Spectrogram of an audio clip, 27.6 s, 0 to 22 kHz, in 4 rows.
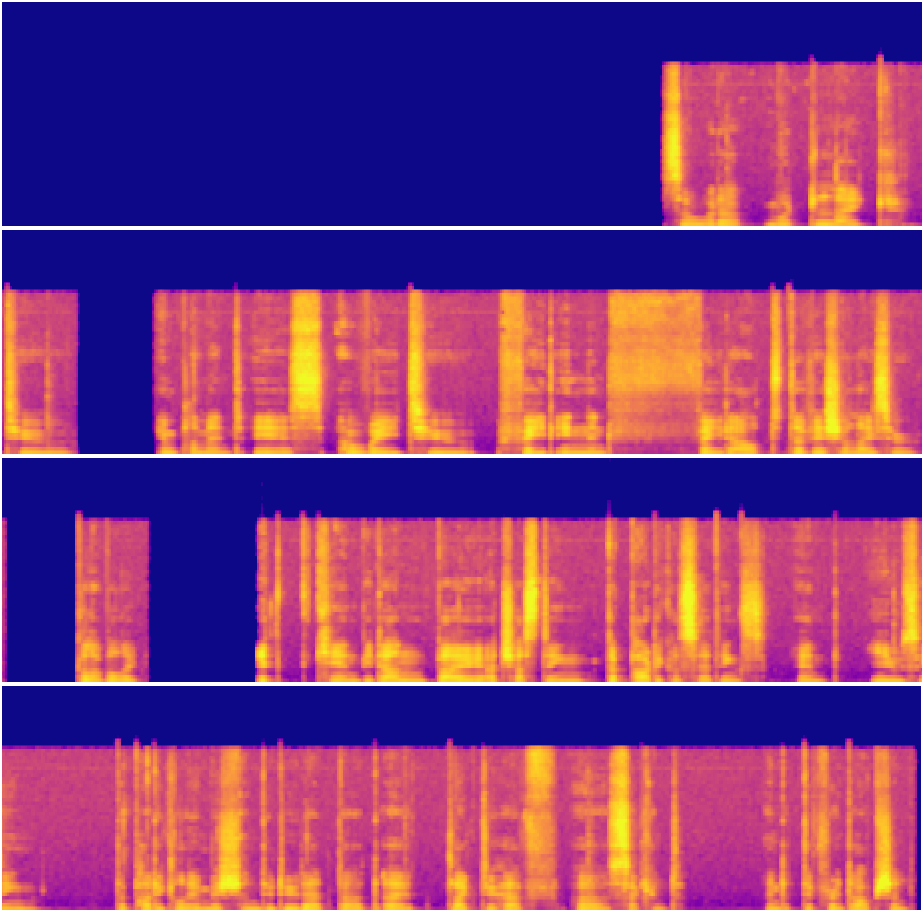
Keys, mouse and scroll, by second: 0.2-3.2 drag, 3.5 middle click, 5.4-6.2 middle drag, 6.2-6.7 scroll up 1, 6.7 scroll up 1, 7.2-8.3 middle drag, 8.3-11.4 drag, 20.4-21.6 middle drag, 21.6-23.2 drag, 23.2-25.3 middle drag, 25.3 shift+a.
